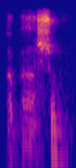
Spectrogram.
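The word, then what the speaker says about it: عباسٌ: Is it Abbasun or Abbasu? Abbasun. Abbasun. Abbasun.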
